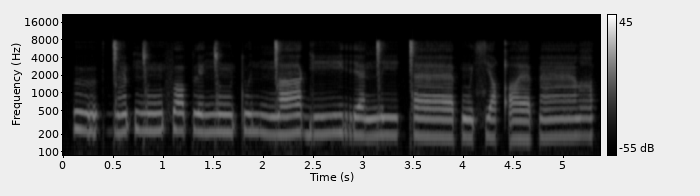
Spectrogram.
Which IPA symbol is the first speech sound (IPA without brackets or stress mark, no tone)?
ɯ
